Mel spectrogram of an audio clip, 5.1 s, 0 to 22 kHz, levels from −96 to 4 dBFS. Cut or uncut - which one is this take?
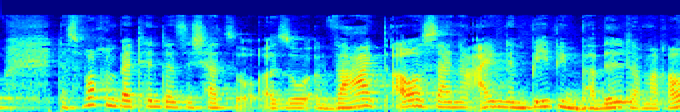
uncut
